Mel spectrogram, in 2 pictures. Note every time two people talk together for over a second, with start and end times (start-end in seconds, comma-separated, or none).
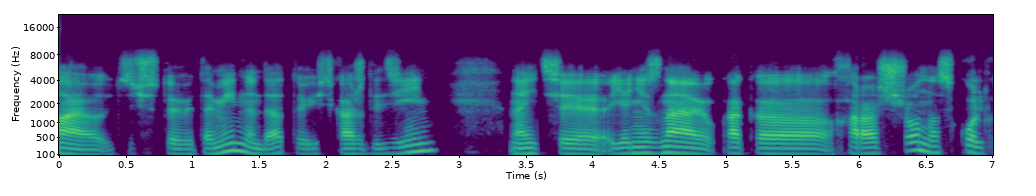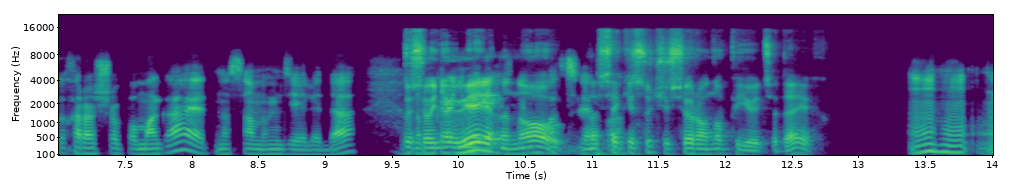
9.6-11.3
